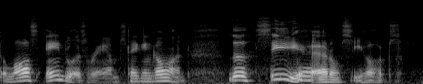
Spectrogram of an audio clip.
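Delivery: voice cracking. Video host listing the remaining playoff teams, voice cracking. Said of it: "My voice cracked".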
